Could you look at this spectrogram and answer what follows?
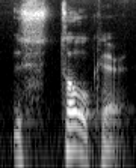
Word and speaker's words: stalker: bocadinho mais sobre o stoker. Escreve-se stalker stalker, mas o pronúncia é stalker.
